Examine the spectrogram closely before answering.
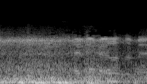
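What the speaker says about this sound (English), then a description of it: "Subway." A subway train rumbles steadily and loudly close by, a dense continuous roar with a high whine running through it, heard in New York City.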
